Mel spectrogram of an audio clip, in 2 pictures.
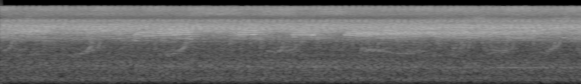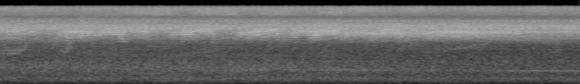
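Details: A big summer chorus of Japanese cicadas in Japan, a loud, unbroken high-pitched shrilling that never pauses.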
